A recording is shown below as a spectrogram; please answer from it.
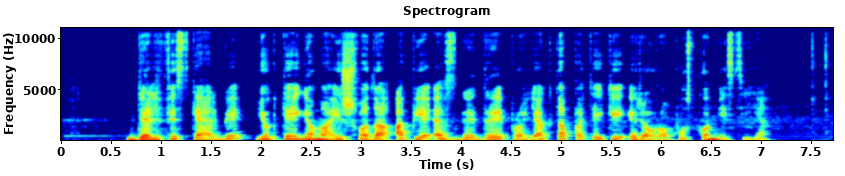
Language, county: Lithuanian, Marijampolė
